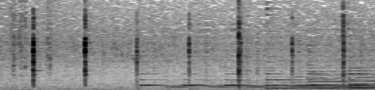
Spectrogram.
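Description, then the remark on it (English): A metronome ticks at a steady, moderate pace, seven crisp clicks about half a second apart, while soft sustained musical tones swell in underneath from midway on. “So my brother and I learned to cast Presbyterian style on a metronome.”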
